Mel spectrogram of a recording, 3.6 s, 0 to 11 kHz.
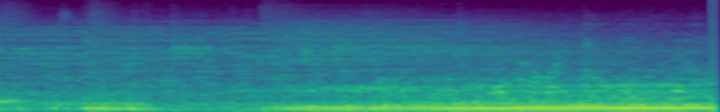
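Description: A 1990 BMW fitted with a swapped SR20DET engine drives along, its low steady engine drone rising and holding strong as it pulls, heard from inside the cabin with a voice speaking over it.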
